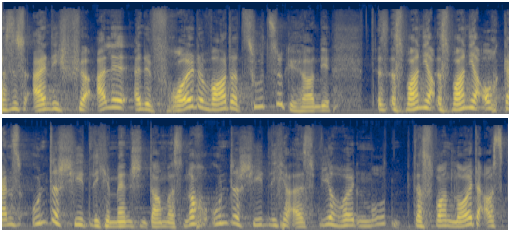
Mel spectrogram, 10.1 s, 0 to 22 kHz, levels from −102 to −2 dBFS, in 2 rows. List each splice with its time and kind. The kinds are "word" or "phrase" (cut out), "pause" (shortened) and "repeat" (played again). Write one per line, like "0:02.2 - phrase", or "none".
0:04.3 - repeat
0:08.6 - word
0:09.1 - pause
